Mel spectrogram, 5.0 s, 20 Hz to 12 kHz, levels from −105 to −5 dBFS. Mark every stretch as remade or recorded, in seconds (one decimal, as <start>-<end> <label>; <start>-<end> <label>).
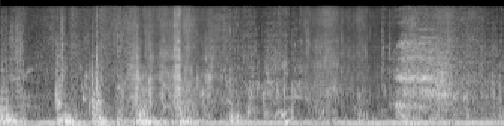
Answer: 0.0-1.3 recorded; 1.3-2.2 remade; 2.2-3.0 recorded; 3.0-3.8 remade; 3.8-5.0 recorded

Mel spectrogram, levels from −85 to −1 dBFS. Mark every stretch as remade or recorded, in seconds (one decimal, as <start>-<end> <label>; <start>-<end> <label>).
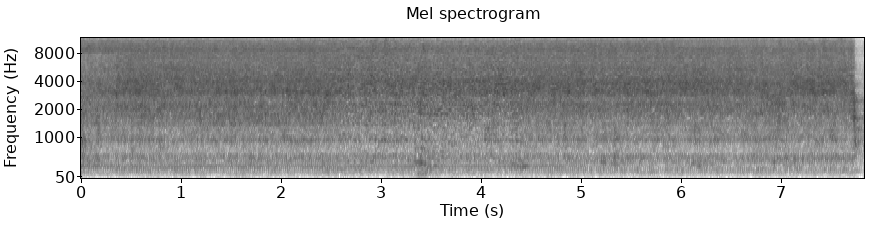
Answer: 0.0-2.6 remade; 2.6-4.4 recorded; 4.4-7.8 remade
